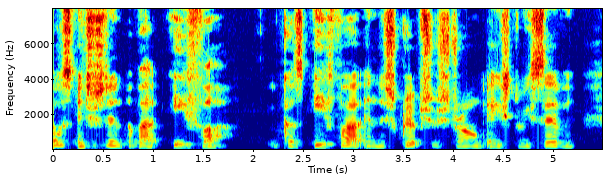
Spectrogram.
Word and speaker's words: Ephod: They say pronounced Ephod, right?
